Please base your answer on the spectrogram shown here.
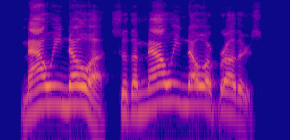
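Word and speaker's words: Mauigoa: that I'm I'm pronouncing most people are pronouncing their last name wrong even though it's spelled the way it is it's Maui Noah okay so you guys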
